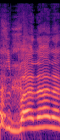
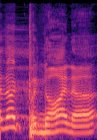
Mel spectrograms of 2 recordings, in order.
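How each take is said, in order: First: "banana" said with an open ah in the middle, baNAHna; "banana" as bah-NAH-nah; her own banana. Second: "banana" said slowly with a flat short a, buh-NAN-uh; "banana" said the rejected way, slowly; drawn-out "banana" with a short a; the other banana. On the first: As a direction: stress "banana" with a broad ah vowel. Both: Shown as a demonstration.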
